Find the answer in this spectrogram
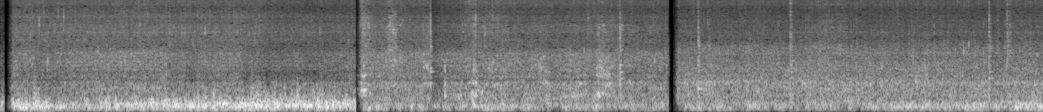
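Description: Steady rushing noise of a heavy rainstorm, with wind buffeting the microphone in the first few seconds. The sound breaks off abruptly twice, at edits between clips.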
